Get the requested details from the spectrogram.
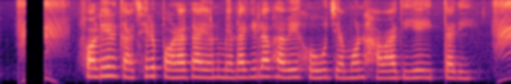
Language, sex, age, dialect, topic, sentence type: Bengali, female, 18-24, Rajbangshi, agriculture, statement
